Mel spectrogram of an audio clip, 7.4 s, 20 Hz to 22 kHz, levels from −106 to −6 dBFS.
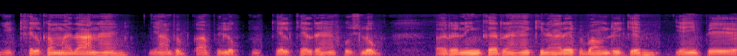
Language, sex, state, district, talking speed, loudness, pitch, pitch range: Hindi, male, Chhattisgarh, Bilaspur, 105 wpm, -34 LUFS, 95 Hz, 95-100 Hz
